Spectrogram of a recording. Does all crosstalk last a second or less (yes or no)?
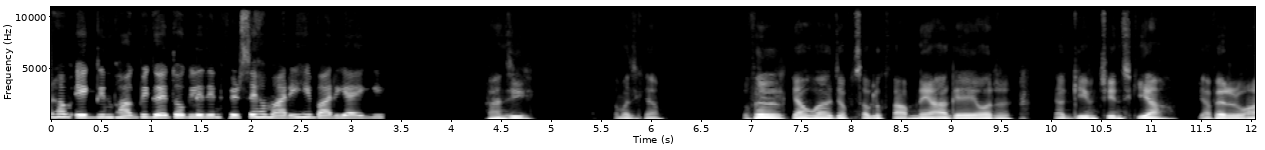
yes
